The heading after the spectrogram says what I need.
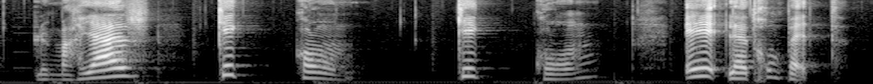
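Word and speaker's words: けっこん: La prononciation. L'écrivain, ça se dira Saka. Journal intime, Nikki. L'échec, Shippae. Le mariage, Kekkon.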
